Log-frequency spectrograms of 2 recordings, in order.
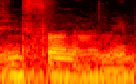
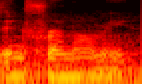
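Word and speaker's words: Infrunami: I keep on mispronouncing Infranami, sorry. As Infernami, but it's Infranami.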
